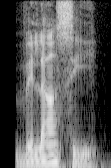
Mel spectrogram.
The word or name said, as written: विलासी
